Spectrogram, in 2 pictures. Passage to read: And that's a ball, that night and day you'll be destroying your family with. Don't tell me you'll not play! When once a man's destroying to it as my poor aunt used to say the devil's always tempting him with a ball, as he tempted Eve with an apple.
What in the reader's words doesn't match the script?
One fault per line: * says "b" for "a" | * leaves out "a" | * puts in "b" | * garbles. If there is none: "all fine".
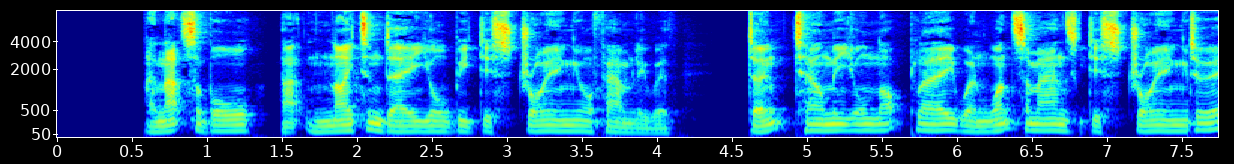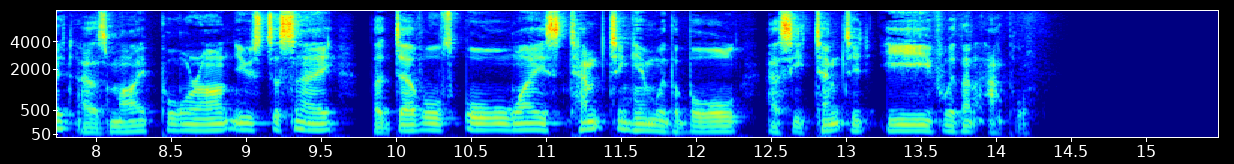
all fine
